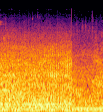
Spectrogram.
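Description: Steady low mechanical drone with a wash of noise over it. The sound changes abruptly about one and a half seconds in, at a cut in the footage.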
